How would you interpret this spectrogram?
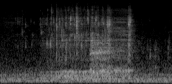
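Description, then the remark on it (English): Wet, slurping sips of hoppy beer from cans, taken by several people, run steadily for a couple of seconds: a soft liquid gurgle with bubbly hiss on top and no talking. “That's probably going to be the most disturbing sound to hear, with everyone sipping.”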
